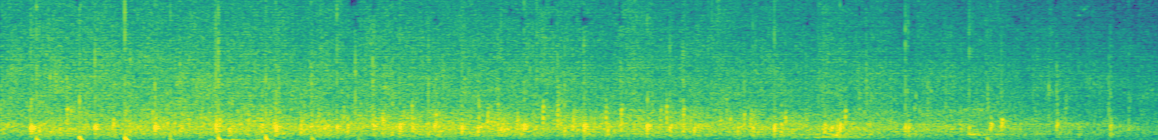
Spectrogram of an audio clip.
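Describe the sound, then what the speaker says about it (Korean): Congregation in a Catholic church applauds during a feast-day Mass, a loud wash of crowd clapping with a few close, sharp individual claps early on, gradually thinning toward the end. "우리 축하의 박수 부탁드립니다"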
